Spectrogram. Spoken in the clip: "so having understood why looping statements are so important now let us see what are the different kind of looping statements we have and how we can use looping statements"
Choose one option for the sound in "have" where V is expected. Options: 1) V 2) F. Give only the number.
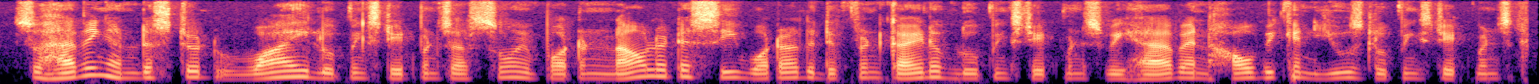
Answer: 1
